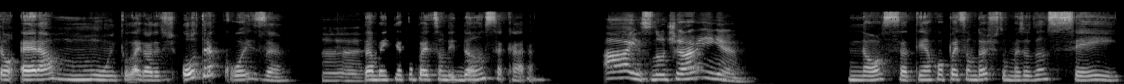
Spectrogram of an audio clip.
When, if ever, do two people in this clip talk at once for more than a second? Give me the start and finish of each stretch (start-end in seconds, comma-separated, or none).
none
